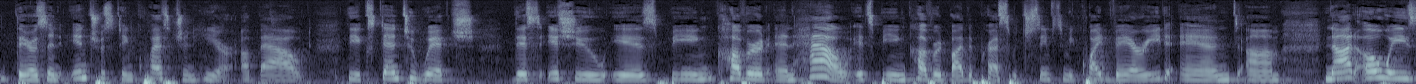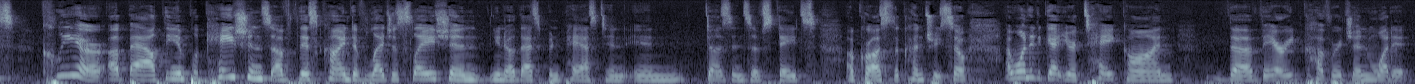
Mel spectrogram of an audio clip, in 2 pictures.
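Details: Adult woman speaking; normal speech.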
